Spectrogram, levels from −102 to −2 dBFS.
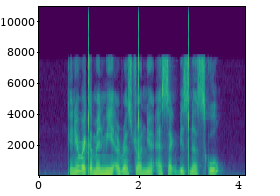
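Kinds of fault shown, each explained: File header played as audio: the speech was assembled from roughly one-second pieces whose WAV headers were left in. Those few dozen bytes play as raw samples, giving a sharp, loud click at 0.99, 1.99 and 2.99 s. Unlike random dropouts or clipping, the clicks land at a steady one-second spacing regardless of what the speech is doing.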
